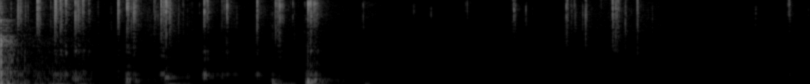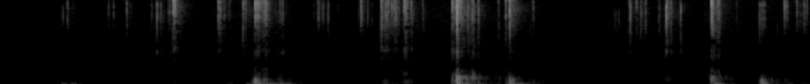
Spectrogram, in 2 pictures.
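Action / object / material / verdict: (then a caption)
tap / small flat glass pebbles tapped and stirred with fingernails / glass / none. Long painted nails tap, scratch and stir through a pile of many small, clear, solid flat-backed glass gems spread on black fabric. Bright, quick clicks and rattles come in irregular bursts separated by short pauses, each one dying away almost instantly.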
